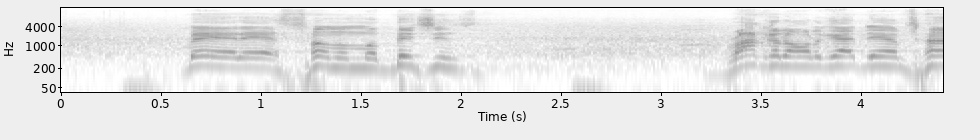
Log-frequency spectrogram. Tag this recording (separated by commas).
Speech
